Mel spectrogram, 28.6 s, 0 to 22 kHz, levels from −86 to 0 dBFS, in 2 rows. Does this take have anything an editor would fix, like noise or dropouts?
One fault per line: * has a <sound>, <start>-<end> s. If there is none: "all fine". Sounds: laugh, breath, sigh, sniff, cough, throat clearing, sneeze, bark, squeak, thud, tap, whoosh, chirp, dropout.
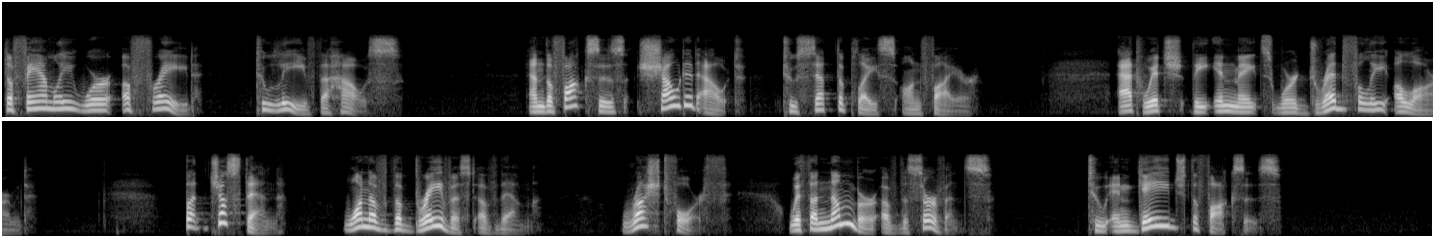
all fine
